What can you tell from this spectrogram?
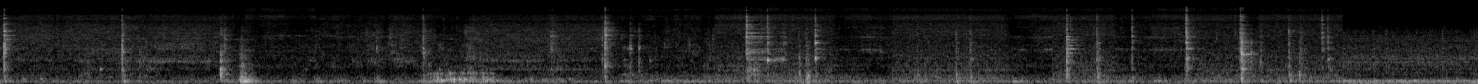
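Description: Glass and ceramic dishes clinking and knocking as they are handled in a dish drainer, in short separate clicks. Near the end a steadier low bubbling takes over: a pot of water boiling on the stove.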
